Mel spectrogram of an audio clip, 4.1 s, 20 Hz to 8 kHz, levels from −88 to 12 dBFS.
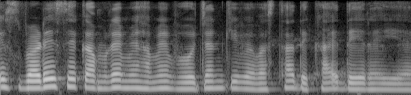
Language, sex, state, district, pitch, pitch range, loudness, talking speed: Hindi, female, Maharashtra, Pune, 170 Hz, 150-180 Hz, -20 LUFS, 190 wpm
